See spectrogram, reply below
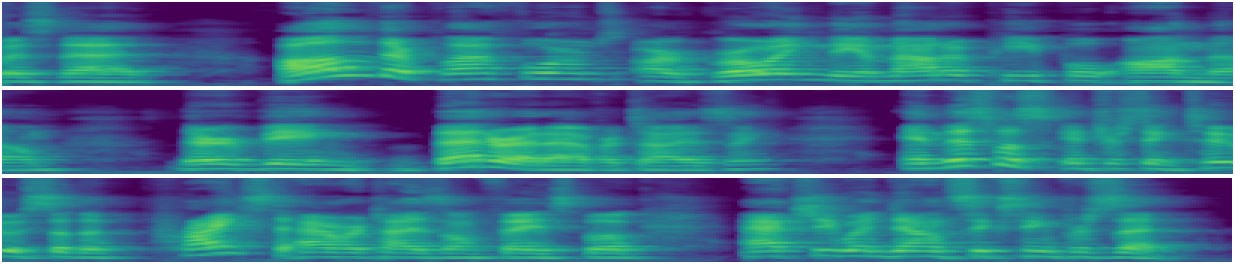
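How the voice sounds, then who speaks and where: A man's voice: on the high side, bright, forceful tone. A man hosting a finance show, giving informal, emphatic stock commentary and repeating phrases for stress.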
